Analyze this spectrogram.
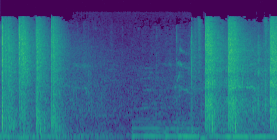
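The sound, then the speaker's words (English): Gunshots fired in the parking lot of an auto service shop: two clusters of sharp, loud bangs, a few quick reports at the start and another burst near the end, with quieter background between them. “Moments later, shots ring out.”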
